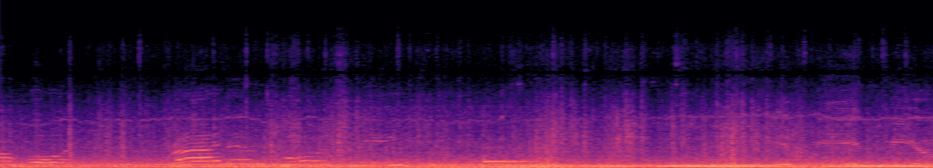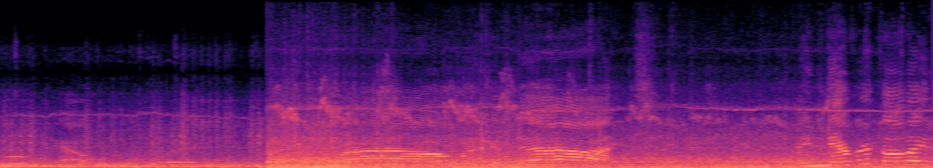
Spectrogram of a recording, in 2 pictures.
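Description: Converted school bus on the highway: a steady engine and road drone, which grows louder about two-thirds of the way in, with a person's voice heard now and then over it.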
